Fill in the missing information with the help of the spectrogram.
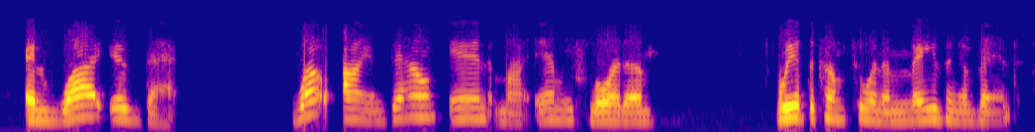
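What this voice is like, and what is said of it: Slightly hoarse voice. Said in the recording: “my voice is a little bit kind of sort of on the hoarse side”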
